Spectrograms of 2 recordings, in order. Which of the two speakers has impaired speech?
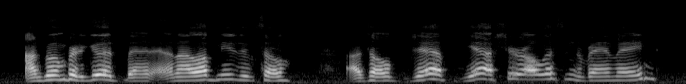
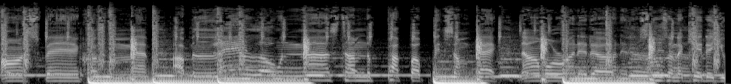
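The first: severe traumatic brain injury; severe, traumatic cause; in recovery, takes amantadine daily.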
